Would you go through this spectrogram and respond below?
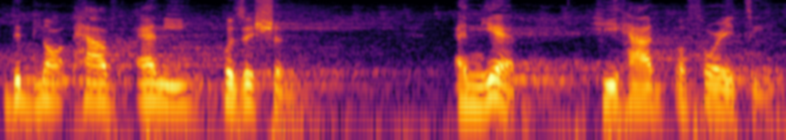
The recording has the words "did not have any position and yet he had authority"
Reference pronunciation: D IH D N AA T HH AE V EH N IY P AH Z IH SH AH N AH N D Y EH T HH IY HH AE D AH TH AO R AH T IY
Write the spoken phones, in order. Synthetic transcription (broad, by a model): D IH D N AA T HH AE V EH N IY P AH Z IH SH AH N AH N Y EH T HH IY HH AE D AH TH AO R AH T IY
